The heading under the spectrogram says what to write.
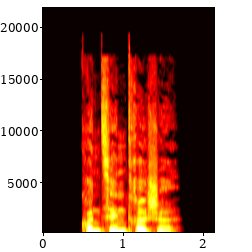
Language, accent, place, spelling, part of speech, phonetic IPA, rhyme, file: German, Germany, Berlin, konzentrische, adjective, [kɔnˈt͡sɛntʁɪʃə], -ɛntʁɪʃə, De-konzentrische.ogg
- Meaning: inflection of konzentrisch: 1. strong/mixed nominative/accusative feminine singular 2. strong nominative/accusative plural 3. weak nominative all-gender singular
